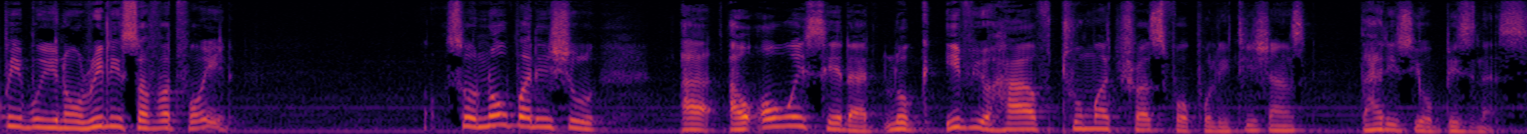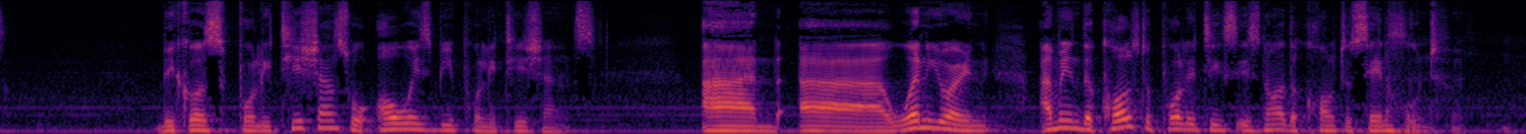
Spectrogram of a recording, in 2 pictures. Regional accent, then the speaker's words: Plateau, Nigeria; I'm from Plateau, a minority in this country

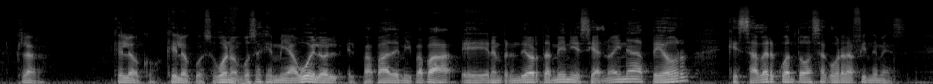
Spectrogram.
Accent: Argentina; para sobrevivir en mi país tuve que mutar a ser creador de contenido

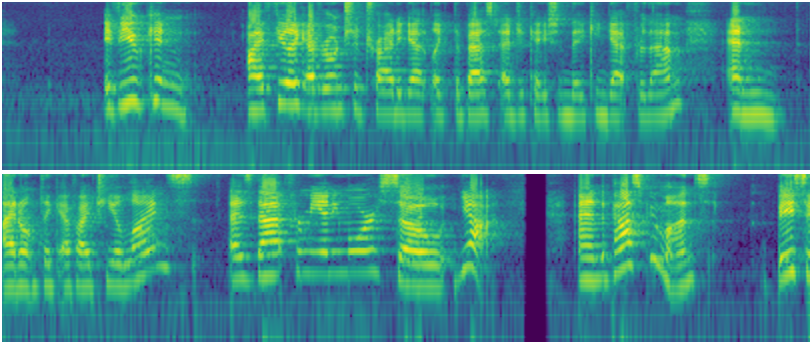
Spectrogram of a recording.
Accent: Portland, United States; also born or lived in New York; I came back here to Portland

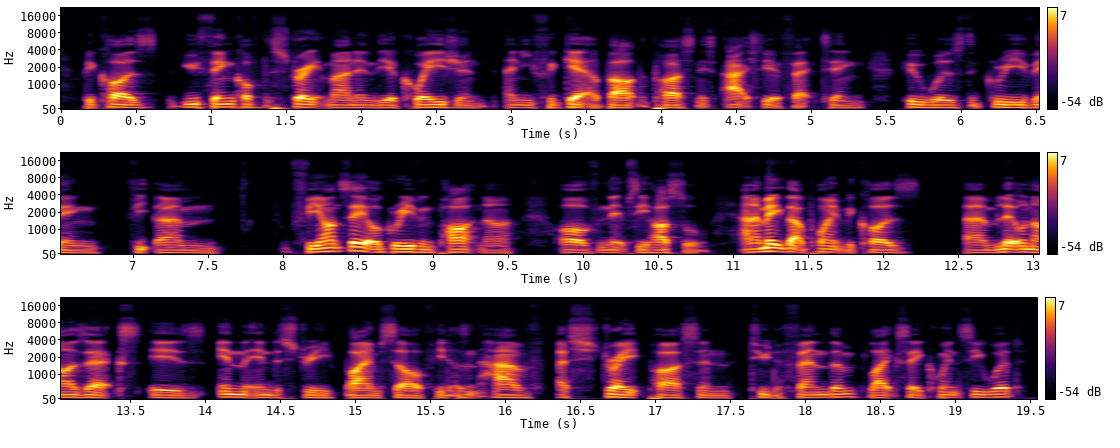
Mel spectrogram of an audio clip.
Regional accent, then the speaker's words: Jamaica; as a Jamaican man

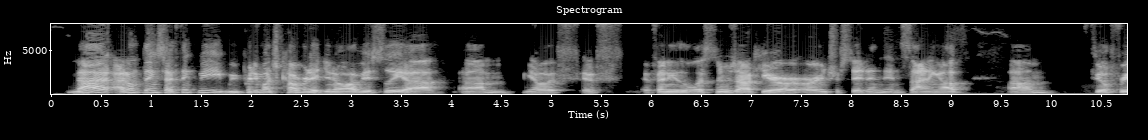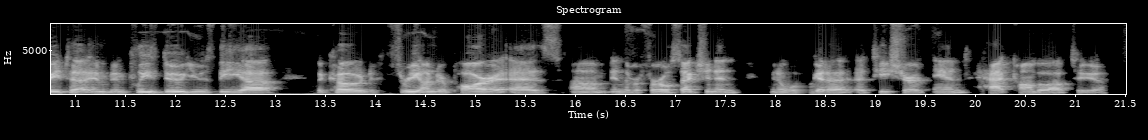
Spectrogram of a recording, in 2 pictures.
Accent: Pittsburgh, Pennsylvania, United States; I'm from Pittsburgh

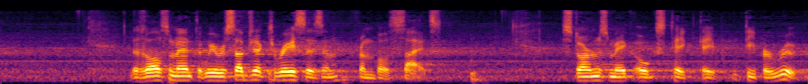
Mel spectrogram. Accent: Sault Ste. Marie, Ontario, Canada; I was born in Sault Ste. Marie in 1971, growing up as an urban Aboriginal

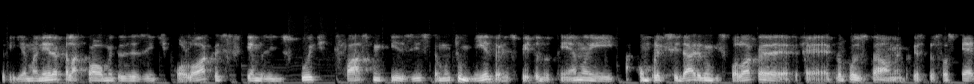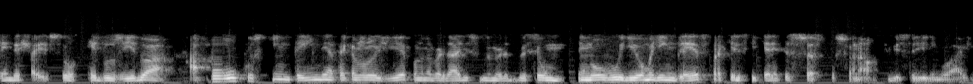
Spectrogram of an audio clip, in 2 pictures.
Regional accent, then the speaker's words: Brazil; moved away as an adult; now in Silicon Valley, United States; nós como brasileiros

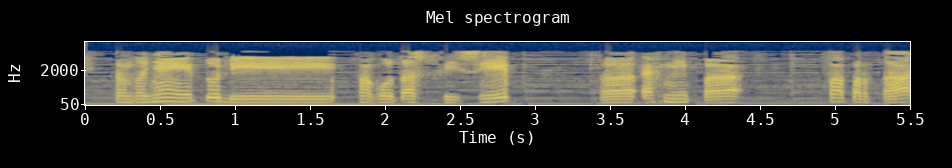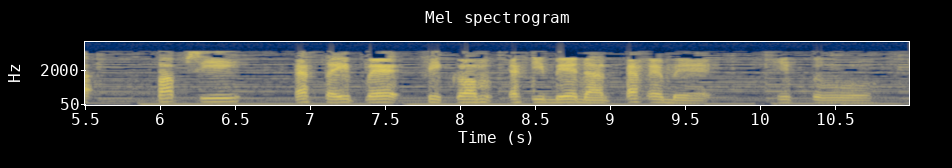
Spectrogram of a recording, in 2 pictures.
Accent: Padang, West Sumatra, Indonesia; aku kan, eh, asalnya dari Padang. Dan kebetulan juga sekarang, eh, lagi di Padang juga

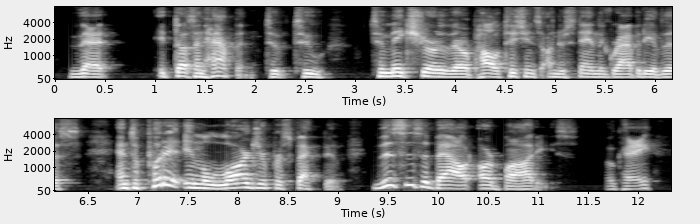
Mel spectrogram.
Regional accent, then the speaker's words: New York City, New York, United States; accent: Brooklyn; my Brooklyn accent

